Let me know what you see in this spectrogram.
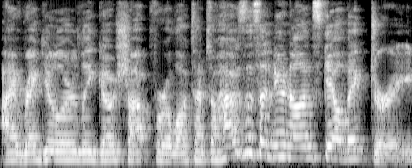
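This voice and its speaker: Here is a man with a high pitch and an animated tone. He moves at a fairly quick pace. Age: 30s. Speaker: YouTube reaction creator; youtuber. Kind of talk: reaction commentary. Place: home room.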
